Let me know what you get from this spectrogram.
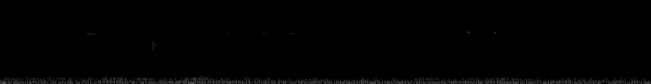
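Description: Near silence with a low steady rumble, and faint short bird chirps a few times, the clearest about two and a half seconds in and near five seconds in.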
